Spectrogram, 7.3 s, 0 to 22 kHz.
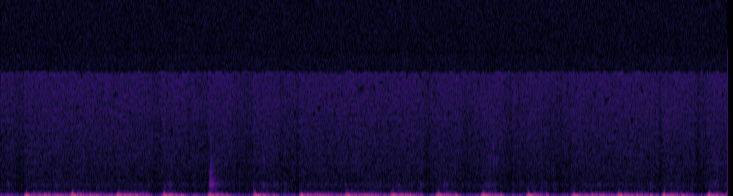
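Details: Muffled, fast heartbeats, about 130 a minute, with uneven spacing, the rhythm thrown into disorder by applied compression; irregular heart rhythm.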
